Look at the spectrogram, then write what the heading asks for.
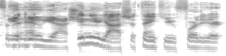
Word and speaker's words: Inuyasha: I think I'm pronouncing it right for the Inuyasha.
